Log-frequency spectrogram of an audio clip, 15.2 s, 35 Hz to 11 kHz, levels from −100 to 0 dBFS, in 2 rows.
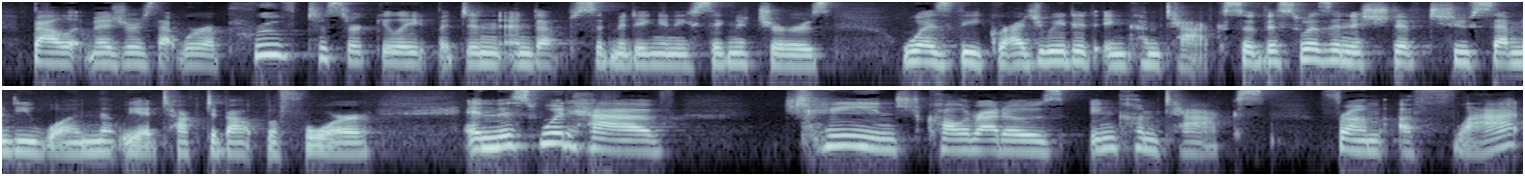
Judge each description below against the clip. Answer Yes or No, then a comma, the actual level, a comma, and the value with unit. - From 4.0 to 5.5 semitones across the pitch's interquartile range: No, average, 2.9 semitones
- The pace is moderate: Yes, average, 160 wpm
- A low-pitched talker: No, medium, 175 Hz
